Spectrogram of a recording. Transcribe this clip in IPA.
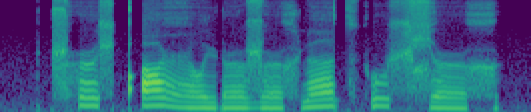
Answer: ʈ͡ʂʰə˞˦ʃqʼo˦ ʕo˨jɽə˞˨ʐə˞˨x ɳɜ˦ t͡sʼu˦ʃɕə˞˨x

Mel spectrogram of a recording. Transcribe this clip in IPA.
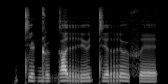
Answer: tʲe˧ɖʉ˩ɡa˥rʲʉ˩˥ tʲə˩˥rʉ˥˩fe˩

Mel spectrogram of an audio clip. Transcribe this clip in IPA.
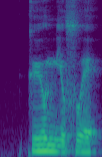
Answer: kyu̯mʲøsʷe

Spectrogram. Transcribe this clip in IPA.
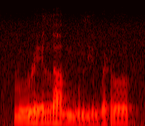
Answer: ɭũ˨˥ɭe˨˥ lːa˧ mːũ˩lʲe˩ wə˧˩˧ɽɤ˥˧

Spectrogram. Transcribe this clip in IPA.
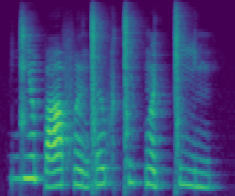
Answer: d͡ʑə̃˥ pɑ˩˧fə̃˧˩ ɡ͡ǀɜ˧xʷǀi˧kʷɑ̃˧˩tʲ ǀi˧˩nʲ

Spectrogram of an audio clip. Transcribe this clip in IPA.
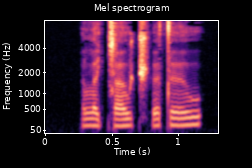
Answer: lɐcɐu̯ t͡ʃʼɘtɘu̯

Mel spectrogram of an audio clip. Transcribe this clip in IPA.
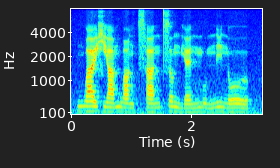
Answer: mwa˦ɪ̯ɕjä˨˦mwɑ˨˩ŋ t͡sʰa˨˦n t͡sɤ˥˨ŋjɛ˨˦nmu˨˩ n̪i˥˨no˥˨ʊ̯

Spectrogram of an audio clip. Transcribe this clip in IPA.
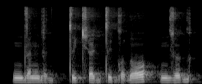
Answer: ndæŋɡæɡtːɪcʰɛɡ tiɡɔɗɔ | nzɵɡ

